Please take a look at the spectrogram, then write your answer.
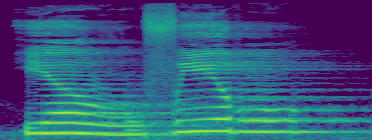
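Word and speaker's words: يغفر: Yagfiru. Huruf dbunyikan secara tafkhim sebab d berbaris di atas yaitu berbaris dammah. Cara membacanya ditebalkan. Pangkal lidah kita naik.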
